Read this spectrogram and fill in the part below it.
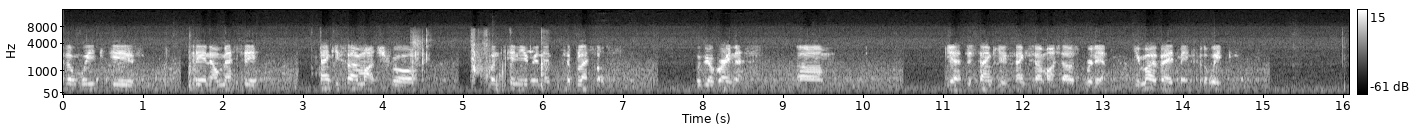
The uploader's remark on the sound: First of all Apologies for the sound quality. Recorded whilst driving (hands free of course, safety first and that).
